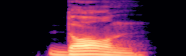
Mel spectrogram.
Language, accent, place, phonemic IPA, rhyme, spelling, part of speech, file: German, Germany, Berlin, /dɔʁn/, -ɔʁn, Dorn, noun, De-Dorn.ogg
- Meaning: 1. thorn 2. clipping of Dornbusch (“thornbush”) 3. bolt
